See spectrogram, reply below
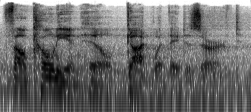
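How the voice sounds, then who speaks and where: Masked game vigilante, very deep, dynamic intonation, grim, determined, commanding. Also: male voice, animated, measured pace, over loud music, full character voice. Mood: stern, resolute. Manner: stern, commanding. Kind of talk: video game voice acting.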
